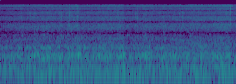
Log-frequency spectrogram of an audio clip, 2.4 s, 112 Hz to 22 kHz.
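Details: 2006 Dodge Ram 1500 5.7L V8 during water pump replacement, pulley spun by hand: rough, gritty rumble instead of smooth free-wheel; alternator bearing worn out.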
